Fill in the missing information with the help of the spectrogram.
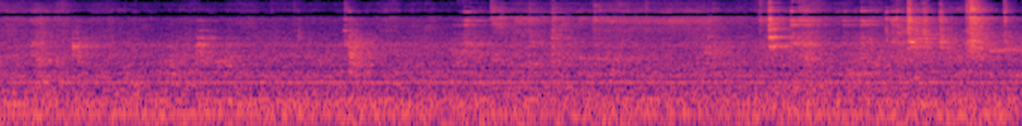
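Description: Jet airliner engines heard at a distance: a steady low rumble with a faint, even whine over it, and a few small clinks.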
